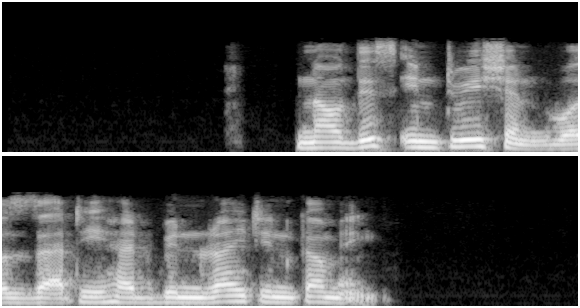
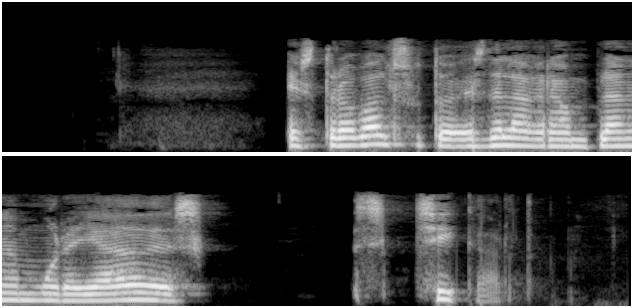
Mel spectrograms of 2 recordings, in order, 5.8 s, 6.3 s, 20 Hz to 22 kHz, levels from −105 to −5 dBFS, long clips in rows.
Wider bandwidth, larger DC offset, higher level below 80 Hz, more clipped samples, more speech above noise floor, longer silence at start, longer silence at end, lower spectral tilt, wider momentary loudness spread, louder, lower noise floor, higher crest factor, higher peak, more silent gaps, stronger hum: about the same, 7.8 kHz vs 8.2 kHz; neither; first, -52 dBFS vs -60 dBFS; neither; first, 74 dB vs 49 dB; about the same, 1.45 s vs 1.45 s; first, 1 s vs 0.7 s; about the same, -6 dB/octave vs -5 dB/octave; second, 6 LU vs 11 LU; first, -15 LUFS vs -18 LUFS; first, -88 dBFS vs -66 dBFS; about the same, 14 dB vs 16 dB; about the same, -2 dBFS vs -2 dBFS; second, none vs 4.71-4.89 s; neither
